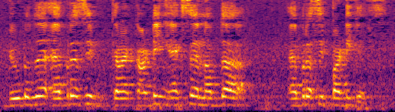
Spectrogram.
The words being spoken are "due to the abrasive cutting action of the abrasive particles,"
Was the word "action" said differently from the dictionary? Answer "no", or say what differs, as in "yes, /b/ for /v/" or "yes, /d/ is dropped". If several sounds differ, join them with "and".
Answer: yes, /s/ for /ʃ/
